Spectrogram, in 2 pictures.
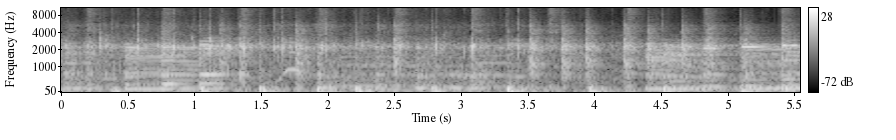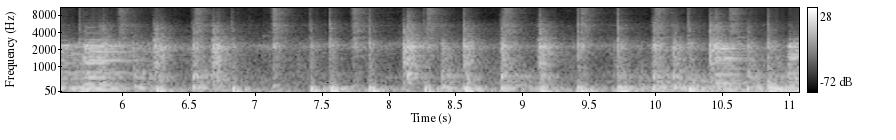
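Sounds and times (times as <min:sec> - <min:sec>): drum kit hits: 0:00.0 - 0:11.0
jazz band playing: 0:00.0 - 0:11.0.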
